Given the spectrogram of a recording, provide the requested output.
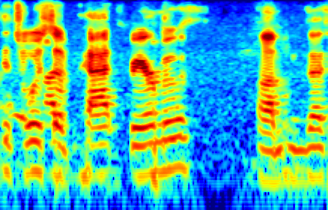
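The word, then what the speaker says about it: Freiermuth: and i did like the choice of pat bermuth um that's how you say his name i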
